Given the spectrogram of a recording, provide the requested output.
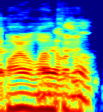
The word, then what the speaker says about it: Biollante: Biollante? – Yeah, Biollante.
